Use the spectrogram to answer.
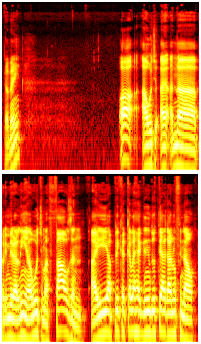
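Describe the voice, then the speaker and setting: A man who speaks Portuguese natively, teaching English phonics patiently, slowing down on rules and repeating examples. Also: medium pitch, clear, resonant tone, muffled recording. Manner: patient, repetitive, drawing out key words slowly. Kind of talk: phonics lesson explanation.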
